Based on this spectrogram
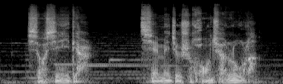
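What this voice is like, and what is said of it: Quiet whisper close to ear. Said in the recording (Chinese): “小声的在我耳边说道”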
